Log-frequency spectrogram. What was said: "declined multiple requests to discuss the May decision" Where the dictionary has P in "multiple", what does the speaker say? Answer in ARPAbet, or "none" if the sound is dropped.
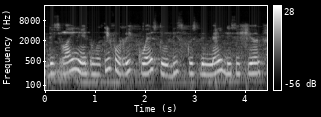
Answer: F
